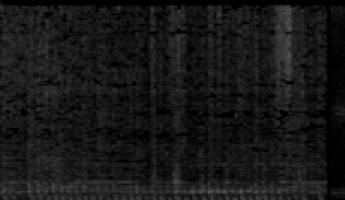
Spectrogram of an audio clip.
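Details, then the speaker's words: Honda Grand/Legenda motorcycle at idle after replacing the worn, slack cam chain that caused a rattling noise; an even putter at about three beats a second with no top-end rattle or chatter, now idling normally. "nah guys ini sudah dipasangkan sekarang mah gak terlalu bunyi ya guys gak terlalu berisik atau gak terlalu elektrik ya guys"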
